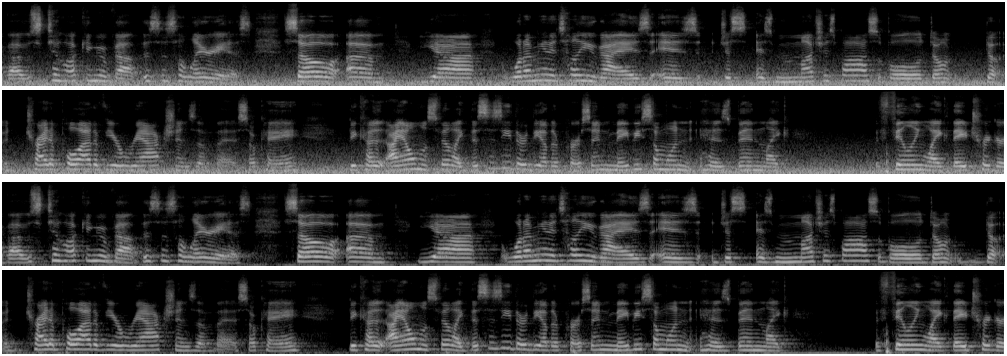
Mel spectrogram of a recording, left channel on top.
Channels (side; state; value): left; noise; rumble, 3 dB below the sound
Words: I was talking about. This is hilarious. So, yeah, what I'm going to tell you guys is, just as much as possible, don't try to pull out of your reactions of this, okay? Because I almost feel like this is either the other person, maybe someone has been like feeling like they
